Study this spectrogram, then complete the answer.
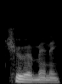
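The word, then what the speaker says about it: Tchouaméni: nonsense choose the money it's pronounced Chua Minnie there you go I'll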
